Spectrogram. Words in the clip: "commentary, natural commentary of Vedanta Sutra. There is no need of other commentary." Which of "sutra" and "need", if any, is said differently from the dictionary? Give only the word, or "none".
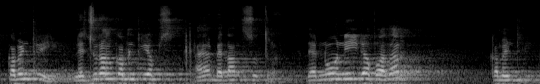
none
